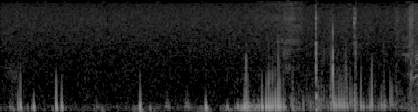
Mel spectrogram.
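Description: Faint soft thumps and squishes of fingers poking and pressing a glitter slime with foam beads: a few single pokes early on, then a denser run of squishing in the second half.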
